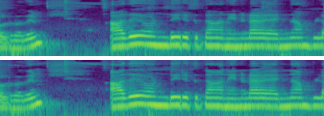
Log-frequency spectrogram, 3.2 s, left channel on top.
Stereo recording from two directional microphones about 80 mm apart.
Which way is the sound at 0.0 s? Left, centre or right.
Right.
